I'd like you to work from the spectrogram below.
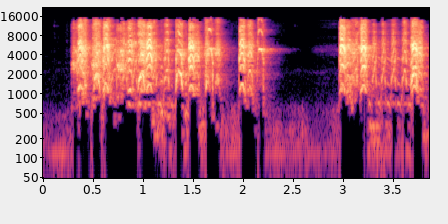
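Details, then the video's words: Baby parrots wanting to eat first; a long, raspy begging burst of rapid pulses, a shorter one, then a pause before another harsh rasping outburst, in a small room. "greedy baby parrots say i want to be the first to eat"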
